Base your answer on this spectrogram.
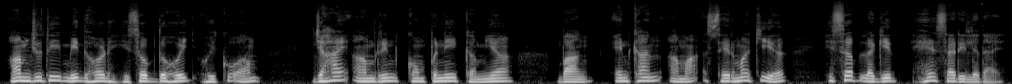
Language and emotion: Santali, neutral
